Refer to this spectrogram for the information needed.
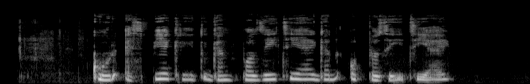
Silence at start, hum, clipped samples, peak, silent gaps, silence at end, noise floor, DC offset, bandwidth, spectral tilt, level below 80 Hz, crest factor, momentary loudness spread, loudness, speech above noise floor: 0.2 s; none; under 0.1%; -4 dBFS; none; 0.8 s; -68 dBFS; under 0.1%; 11 kHz; -5 dB/octave; -68 dBFS; 20 dB; 9 LU; -24 LUFS; 45 dB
